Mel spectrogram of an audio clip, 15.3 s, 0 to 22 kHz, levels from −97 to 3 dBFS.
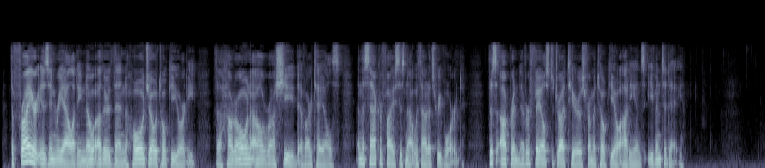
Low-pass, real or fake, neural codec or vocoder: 7.2 kHz; real; none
